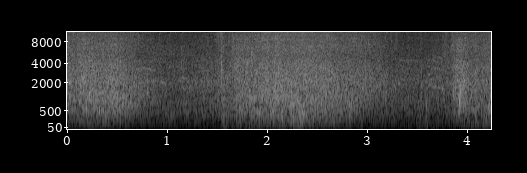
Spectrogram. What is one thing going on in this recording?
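Waves crash and wash against rocks.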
